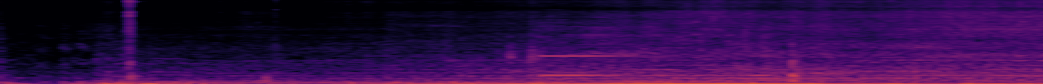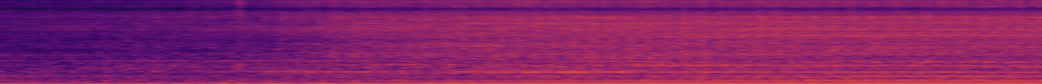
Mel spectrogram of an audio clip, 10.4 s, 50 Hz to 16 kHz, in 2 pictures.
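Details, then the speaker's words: Mercedes GL450 with M276 engine and an intermittent no-start from an intake cam sensor not registering (P001685), starting with both cam sensors unplugged so they default to 33°: cranks briefly, catches cleanly, settles to an even, healthy idle. "Healthy enough. I still have to give this car a good uh once over, but that's a good sign. And it idles right down."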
